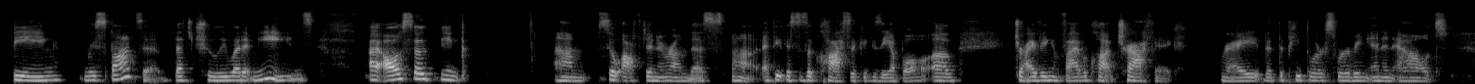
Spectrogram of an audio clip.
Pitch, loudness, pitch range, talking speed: 185 Hz, -29 LUFS, 170-195 Hz, 155 wpm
